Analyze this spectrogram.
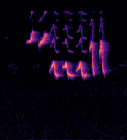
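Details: Rufous-chested flycatcher singing a short lure and therapy phrase: a quick run of about seven sharp, high chirping notes, evenly spaced and slightly descending, in a quiet setting.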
